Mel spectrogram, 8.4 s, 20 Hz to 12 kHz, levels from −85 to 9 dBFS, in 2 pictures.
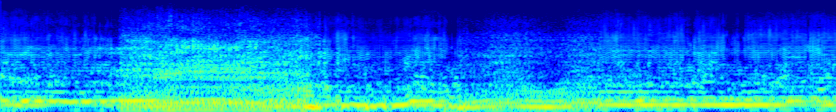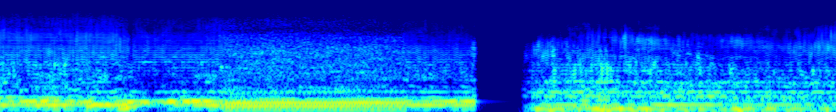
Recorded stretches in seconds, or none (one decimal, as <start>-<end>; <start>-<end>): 0.6-1.6; 2.3-3.0; 5.3-6.2

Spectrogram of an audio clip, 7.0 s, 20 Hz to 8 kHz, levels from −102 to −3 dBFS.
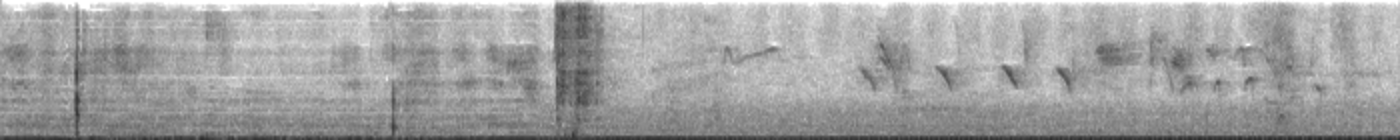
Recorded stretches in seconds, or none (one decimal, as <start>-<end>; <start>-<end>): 2.7-7.0

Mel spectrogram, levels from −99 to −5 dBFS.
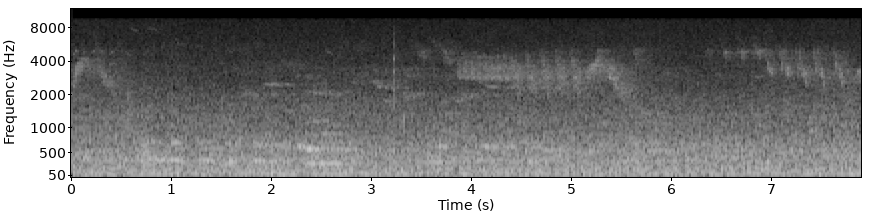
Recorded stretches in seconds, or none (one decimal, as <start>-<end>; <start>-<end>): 2.3-6.0

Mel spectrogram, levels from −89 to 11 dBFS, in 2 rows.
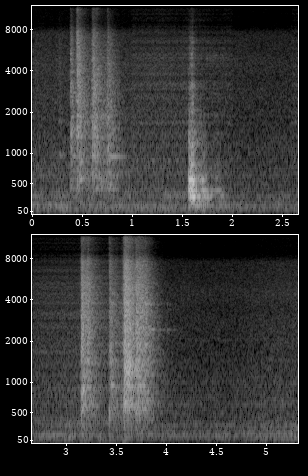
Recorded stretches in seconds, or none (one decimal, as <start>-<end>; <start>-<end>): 0.0-1.0; 2.0-2.6; 3.7-5.3

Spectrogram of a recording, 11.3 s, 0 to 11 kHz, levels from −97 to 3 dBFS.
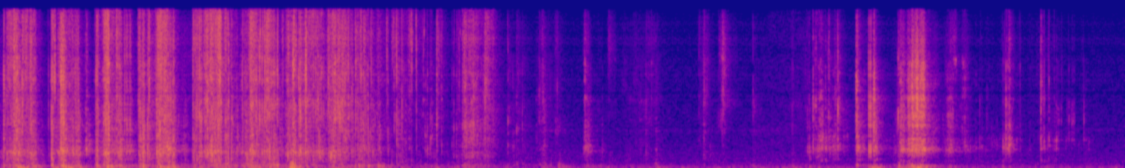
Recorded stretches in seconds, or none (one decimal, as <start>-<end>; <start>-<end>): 7.7-8.2

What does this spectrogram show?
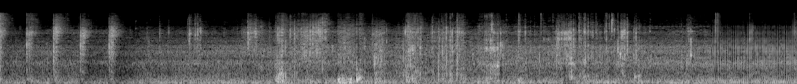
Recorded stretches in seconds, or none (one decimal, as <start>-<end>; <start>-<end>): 0.0-7.1

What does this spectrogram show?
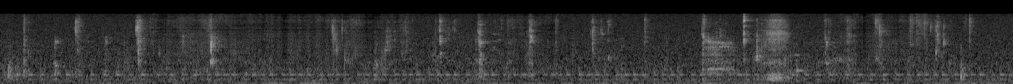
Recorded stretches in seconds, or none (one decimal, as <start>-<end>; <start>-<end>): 0.0-1.5; 4.1-5.1; 5.6-8.4; 9.1-10.1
